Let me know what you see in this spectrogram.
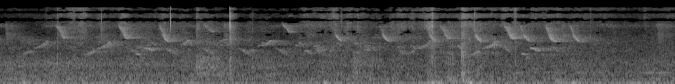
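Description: Songbirds chirping outside: a steady run of short, quick notes, each falling in pitch, over a low steady hum. A few soft knocks a little past the middle.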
